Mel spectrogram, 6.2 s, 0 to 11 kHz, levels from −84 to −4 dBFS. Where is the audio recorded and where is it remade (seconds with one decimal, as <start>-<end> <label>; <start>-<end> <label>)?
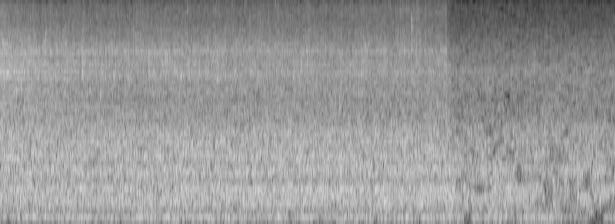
0.0-1.4 recorded; 1.4-2.0 remade; 2.0-6.2 recorded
